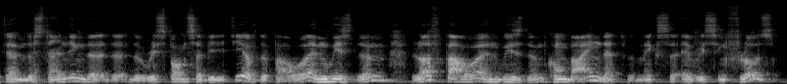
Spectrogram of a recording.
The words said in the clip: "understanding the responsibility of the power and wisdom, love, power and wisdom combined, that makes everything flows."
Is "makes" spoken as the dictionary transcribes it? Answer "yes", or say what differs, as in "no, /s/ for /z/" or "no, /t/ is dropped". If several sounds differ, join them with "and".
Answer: yes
